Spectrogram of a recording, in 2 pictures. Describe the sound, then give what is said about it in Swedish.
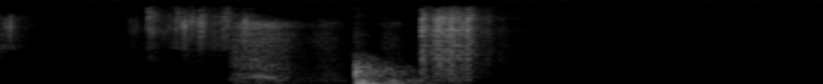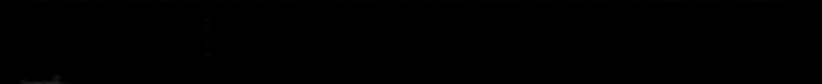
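Eight six-sided dice being rolled for a damage roll in a tabletop role-playing game: a quick clatter of small hard objects tumbling and rattling across a surface, two bursts in the first two seconds, followed by a faint tap and near silence. “Jag har inte slagit alla tärningar än.”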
